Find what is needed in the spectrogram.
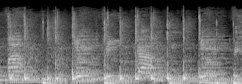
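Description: Live forró band playing a steady dance beat: drum kit and bass under accordion, keyboard and electric guitar.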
